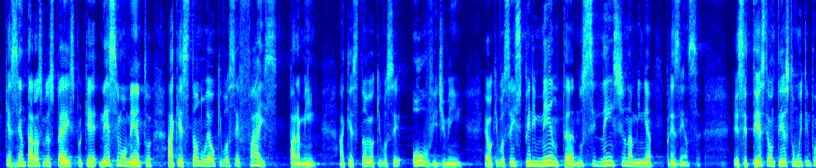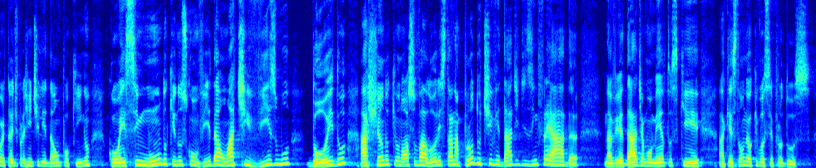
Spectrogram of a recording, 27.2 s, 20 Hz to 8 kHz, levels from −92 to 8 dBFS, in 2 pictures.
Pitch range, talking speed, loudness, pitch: 145-190 Hz, 185 wpm, -32 LUFS, 165 Hz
